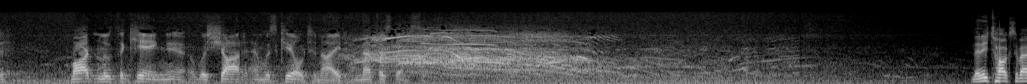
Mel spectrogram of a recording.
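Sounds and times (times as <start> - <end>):
speech: 0.0 - 4.6, 9.7 - 10.2
murmur of many voices: 0.0 - 9.8
large outdoor crowd gasping in shock: 3.3 - 8.0.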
